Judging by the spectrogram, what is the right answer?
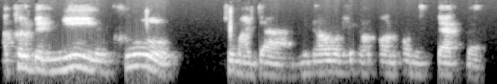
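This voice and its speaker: A man's voice: medium pitch, moderate pace, a little mellow, highs cut off. A man telling a personal story as a podcast guest, heartfelt and open, often repeating and restarting his words. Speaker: interview guest.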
